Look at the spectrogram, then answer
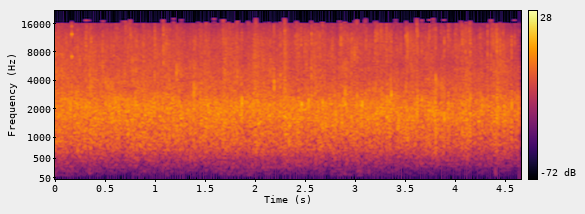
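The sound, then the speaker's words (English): Sustained applause from an audience after a prayer, a dense, steady wash of many hands clapping at once, loud and even throughout with no individual claps standing out. “Give another clap.”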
